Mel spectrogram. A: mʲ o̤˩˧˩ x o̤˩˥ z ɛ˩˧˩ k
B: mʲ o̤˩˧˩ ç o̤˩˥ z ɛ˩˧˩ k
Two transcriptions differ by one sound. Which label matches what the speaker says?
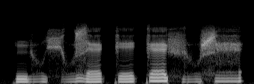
B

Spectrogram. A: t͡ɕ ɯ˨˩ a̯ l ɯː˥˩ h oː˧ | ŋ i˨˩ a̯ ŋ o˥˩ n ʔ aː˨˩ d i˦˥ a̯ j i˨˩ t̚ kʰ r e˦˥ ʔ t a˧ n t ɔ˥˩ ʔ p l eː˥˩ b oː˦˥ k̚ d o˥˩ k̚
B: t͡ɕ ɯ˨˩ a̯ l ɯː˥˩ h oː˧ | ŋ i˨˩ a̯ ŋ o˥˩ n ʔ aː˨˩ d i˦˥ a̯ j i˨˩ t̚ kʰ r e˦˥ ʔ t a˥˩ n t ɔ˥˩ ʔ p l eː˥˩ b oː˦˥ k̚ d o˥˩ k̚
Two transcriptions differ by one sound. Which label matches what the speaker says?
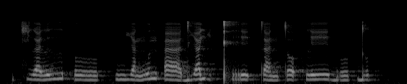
A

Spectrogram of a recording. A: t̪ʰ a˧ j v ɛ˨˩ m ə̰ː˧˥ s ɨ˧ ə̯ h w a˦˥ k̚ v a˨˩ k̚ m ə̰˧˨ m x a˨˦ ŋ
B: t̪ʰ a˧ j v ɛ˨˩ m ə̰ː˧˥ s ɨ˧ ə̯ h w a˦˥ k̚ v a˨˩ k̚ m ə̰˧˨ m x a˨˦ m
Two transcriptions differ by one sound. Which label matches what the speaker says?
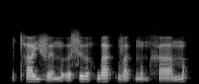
B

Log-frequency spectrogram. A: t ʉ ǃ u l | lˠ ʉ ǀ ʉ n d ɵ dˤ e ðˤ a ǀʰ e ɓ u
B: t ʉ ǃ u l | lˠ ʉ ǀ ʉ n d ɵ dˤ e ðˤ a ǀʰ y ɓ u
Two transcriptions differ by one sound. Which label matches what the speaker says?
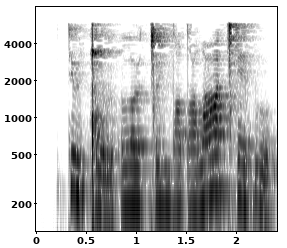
A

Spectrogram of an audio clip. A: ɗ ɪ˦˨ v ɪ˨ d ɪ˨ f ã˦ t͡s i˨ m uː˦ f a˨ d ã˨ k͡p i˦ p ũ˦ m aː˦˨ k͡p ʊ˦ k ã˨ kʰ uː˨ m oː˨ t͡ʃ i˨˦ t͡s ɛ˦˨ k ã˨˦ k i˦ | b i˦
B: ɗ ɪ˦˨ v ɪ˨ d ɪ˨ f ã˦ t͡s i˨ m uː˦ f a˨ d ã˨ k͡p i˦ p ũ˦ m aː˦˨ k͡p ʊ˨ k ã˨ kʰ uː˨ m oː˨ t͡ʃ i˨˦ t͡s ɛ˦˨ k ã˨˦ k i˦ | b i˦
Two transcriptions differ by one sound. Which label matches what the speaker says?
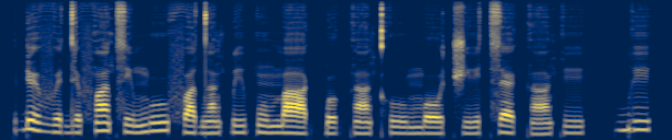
B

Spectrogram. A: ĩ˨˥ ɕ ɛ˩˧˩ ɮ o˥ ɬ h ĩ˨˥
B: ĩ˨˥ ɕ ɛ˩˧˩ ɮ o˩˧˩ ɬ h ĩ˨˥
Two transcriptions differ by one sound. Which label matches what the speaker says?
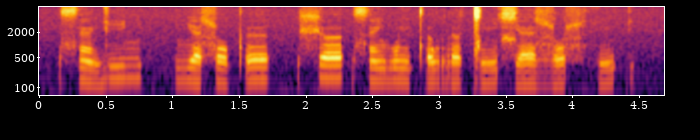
B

